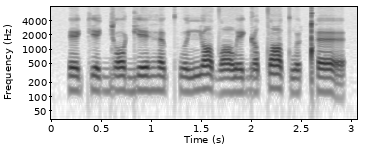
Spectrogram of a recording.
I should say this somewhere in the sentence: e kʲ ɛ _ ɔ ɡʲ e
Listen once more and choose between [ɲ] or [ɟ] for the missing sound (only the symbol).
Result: ɟ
